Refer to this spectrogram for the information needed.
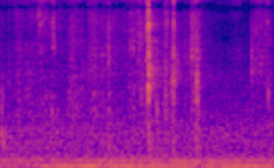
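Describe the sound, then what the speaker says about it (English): Quiet riffling of playing cards being shuffled, soft papery flutters with a couple of sharper snaps, over a faint background hum. "I'm just going to shuffle these cards"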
